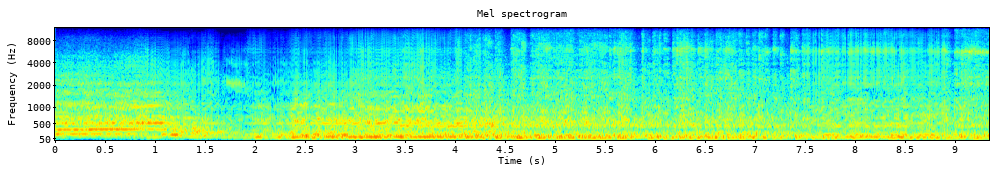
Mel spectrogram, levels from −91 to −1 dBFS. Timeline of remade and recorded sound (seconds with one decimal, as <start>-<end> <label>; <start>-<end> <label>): 0.0-0.9 recorded; 0.9-4.1 remade; 4.1-7.5 recorded; 7.5-8.9 remade; 8.9-9.3 recorded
